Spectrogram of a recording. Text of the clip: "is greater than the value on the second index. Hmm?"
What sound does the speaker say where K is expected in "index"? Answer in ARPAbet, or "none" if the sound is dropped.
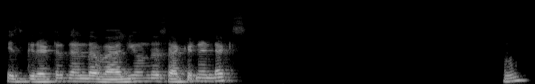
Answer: K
